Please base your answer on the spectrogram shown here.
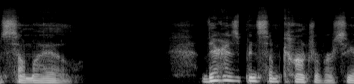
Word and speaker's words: Samael: In Hebrew, the name Samael is spelled Samech Mem Aleph Lamed, from right to left. The first two letters are Samech and Mem, making the sound Sum.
